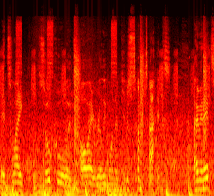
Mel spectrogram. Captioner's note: laughs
